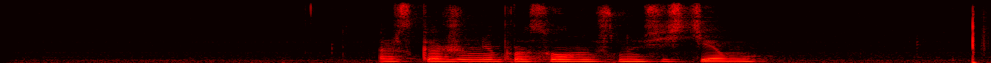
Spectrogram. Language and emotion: Russian, neutral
